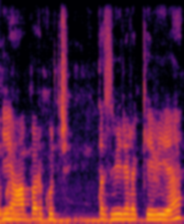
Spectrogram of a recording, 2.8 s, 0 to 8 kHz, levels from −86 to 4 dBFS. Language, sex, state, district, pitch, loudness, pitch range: Hindi, male, Uttar Pradesh, Saharanpur, 180 Hz, -15 LUFS, 170-185 Hz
